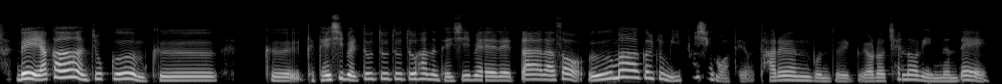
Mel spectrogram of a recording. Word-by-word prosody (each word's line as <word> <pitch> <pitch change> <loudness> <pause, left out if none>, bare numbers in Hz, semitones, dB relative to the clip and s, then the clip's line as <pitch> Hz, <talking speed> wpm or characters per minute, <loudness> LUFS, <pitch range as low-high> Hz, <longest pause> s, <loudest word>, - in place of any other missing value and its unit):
네. 255 +1 +10
약간 315 -1 +5
쪼끔 255 -6 +2
그 185 0 -2 0.5
그 175 -3 -3
데 200 - -13
데시벨 215 0 +2
"뚜두두두."하는 255 -2 -2
데시벨에 185 -1 -3
따라서 225 0 -1
음악을 295 - +1
좀 245 -9 -5
입히신 235 - -10
것 170 - -10
같아요, 140 - -16
다른 190 0 -3
분도 150 -3 -9
있고 140 - -13
여러 160 +2 -5
채널이 215 0 -5
있는데 150 +7 -5
210 Hz, 295 characters per minute, -23 LUFS, 180-255 Hz, 0.5 s, 네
